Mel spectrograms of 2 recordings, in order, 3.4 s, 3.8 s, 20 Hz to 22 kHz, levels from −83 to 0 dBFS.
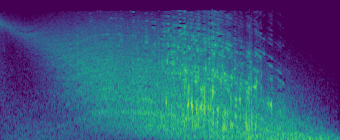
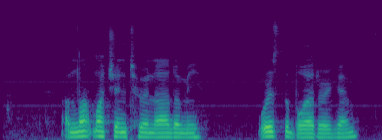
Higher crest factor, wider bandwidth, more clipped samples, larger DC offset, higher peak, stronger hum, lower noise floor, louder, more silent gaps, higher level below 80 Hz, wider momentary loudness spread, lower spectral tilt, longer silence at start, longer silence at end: first, 22 dB vs 16 dB; first, 16 kHz vs 10.5 kHz; neither; neither; first, 0 dBFS vs -12 dBFS; neither; second, -44 dBFS vs -63 dBFS; first, -20 LUFS vs -28 LUFS; neither; first, -38 dBFS vs -58 dBFS; first, 17 LU vs 8 LU; second, -3 dB/octave vs -10 dB/octave; second, 0 s vs 0.65 s; second, 0 s vs 0.25 s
